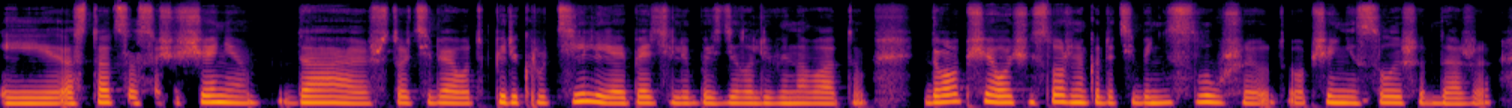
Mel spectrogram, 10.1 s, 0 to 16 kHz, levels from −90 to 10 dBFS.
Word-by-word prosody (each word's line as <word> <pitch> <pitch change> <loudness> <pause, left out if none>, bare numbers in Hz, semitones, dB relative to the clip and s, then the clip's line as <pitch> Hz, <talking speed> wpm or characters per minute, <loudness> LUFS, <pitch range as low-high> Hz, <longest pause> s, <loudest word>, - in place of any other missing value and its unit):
и 185 0 +2
остаться 210 +2 +1
с 190 - -6
ощущением, 210 0 +2
да, 205 -4 +2
что 195 - -3
тебя 200 0 0
вот 190 0 -4
перекрутили 215 +3 +2
и 200 - +2
опять 195 +1 -1
либо 190 0 -2
сделали 190 0 -2
виноватым. 190 -1 -3 0.4
Да 215 +1 +3
вообще 240 +1 +2
очень 215 +1 +2
сложно, 220 -3 +3
когда 200 -1 -3
тебе 200 0 -3
не 200 +1 +1
слушают, 210 -2 -2
вообще 195 +3 -2
не 200 -1 +2
слышат 205 -5 -2
даже. 180 +2 -4
200 Hz, 155 wpm, -23 LUFS, 190-215 Hz, 0.4 s, Да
